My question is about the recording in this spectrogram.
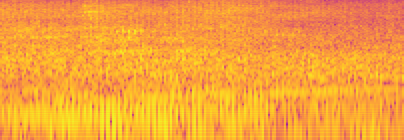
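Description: Road traffic: a motor vehicle's engine running nearby, a steady low hum that eases off near the end.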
